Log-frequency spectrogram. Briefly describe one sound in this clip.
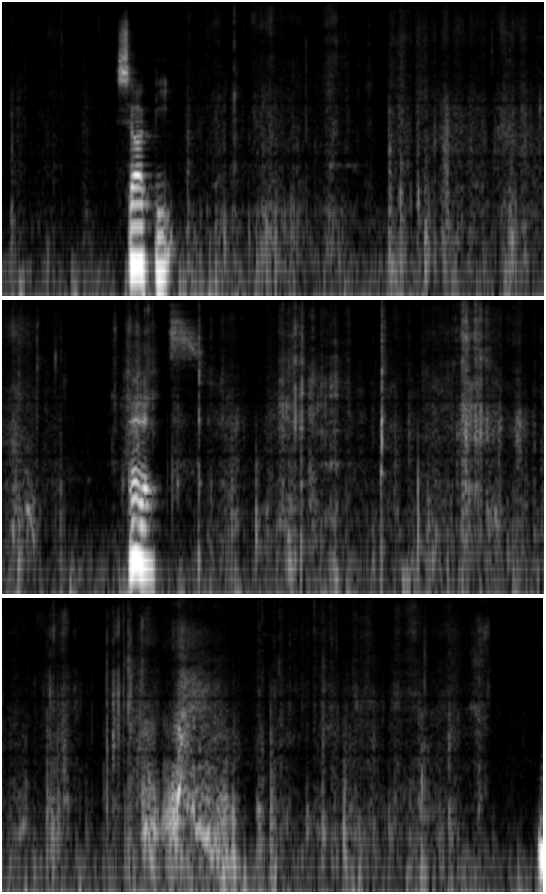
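Hands rub and rustle against a fabric bag.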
